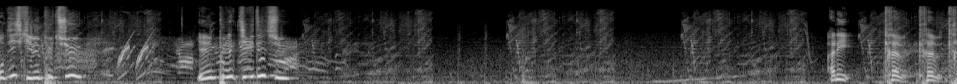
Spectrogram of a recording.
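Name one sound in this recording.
An electric weapon crackles and zaps in short bursts.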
